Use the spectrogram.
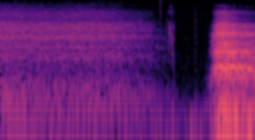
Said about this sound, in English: I'm breathing in the scent of a Mrs. Meyer's Clean Day candle. I think it's a geranium flavor. What do we have here? Yep, geranium. Very floral.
